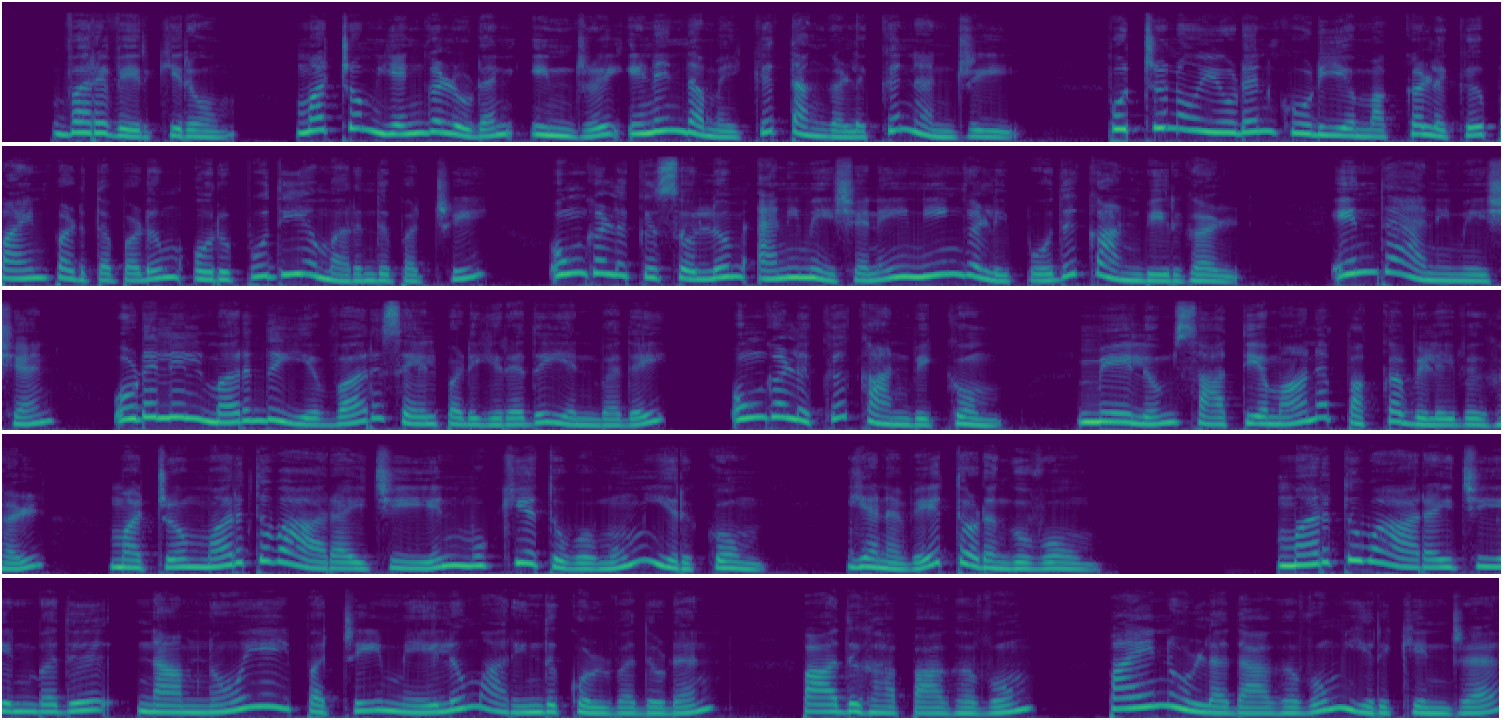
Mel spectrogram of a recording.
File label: corporate, Professional Reliable Tamil Indian Voice Announcer; Tamil Female Voiceovers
